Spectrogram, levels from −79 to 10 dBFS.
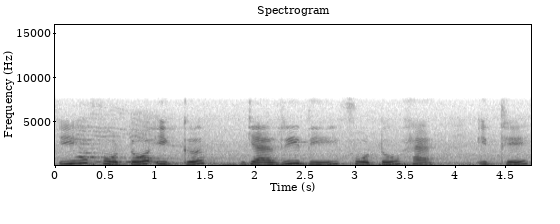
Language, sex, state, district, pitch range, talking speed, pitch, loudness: Punjabi, female, Punjab, Pathankot, 220-275 Hz, 100 wpm, 240 Hz, -15 LUFS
